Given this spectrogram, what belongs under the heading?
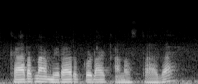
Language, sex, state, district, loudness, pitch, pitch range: Kannada, male, Karnataka, Bangalore, -16 LUFS, 110 Hz, 105-115 Hz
